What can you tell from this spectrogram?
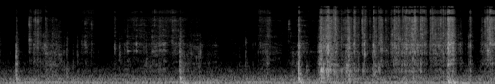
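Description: Thin plastic snack wrapper and tray being handled, crinkling and clicking in scattered bursts, with a denser crackle a little past the middle.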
